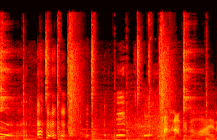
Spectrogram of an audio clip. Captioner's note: laughing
